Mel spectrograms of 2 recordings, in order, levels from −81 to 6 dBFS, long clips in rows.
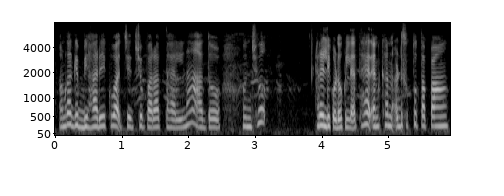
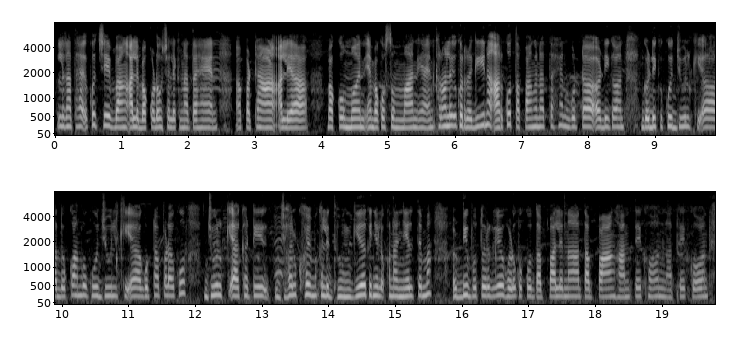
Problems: continuous background conversations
